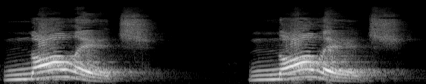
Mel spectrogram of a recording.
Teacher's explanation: Então, de novo, quando o K tá tem depois do K tem uma consoante, o meu K não tem som, é uma letra silenciosa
